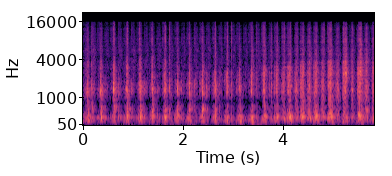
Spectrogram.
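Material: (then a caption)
Coated card. A wooden stylus rubs and scratches across the tractor area of a black-coated scratch-art card page in a spiral book. It makes a steady run of quick, dry scratching strokes, about four per second, with a mid-range body around 330 Hz and a light, gritty top. Each stroke dies away almost at once.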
